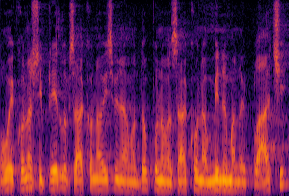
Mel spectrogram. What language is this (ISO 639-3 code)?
hrv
